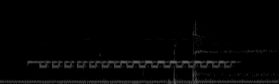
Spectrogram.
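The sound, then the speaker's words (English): A telephone rings for an incoming call to the live on-air Mystic Show: one sustained warbling electronic ring over a low steady hum, followed by a couple of sharp clicks like a handset being picked up. “And wow, we're actually getting a phone call right now.”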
